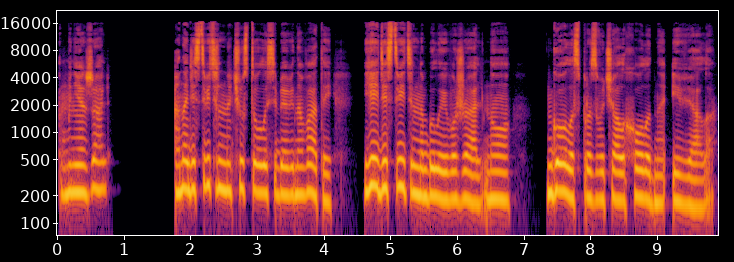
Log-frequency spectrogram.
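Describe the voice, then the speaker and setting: A woman narrating an audiobook in a measured storytelling manner. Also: medium pitch, steady tone, mellow, dry recording, clean studio sound. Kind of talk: scripted narration.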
